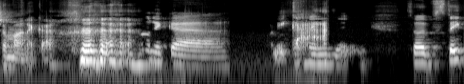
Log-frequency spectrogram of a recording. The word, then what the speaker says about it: Xamonika: So if you want to connect with me, my social media is XA.Monica with a K. And it's pronounced Shamanika.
